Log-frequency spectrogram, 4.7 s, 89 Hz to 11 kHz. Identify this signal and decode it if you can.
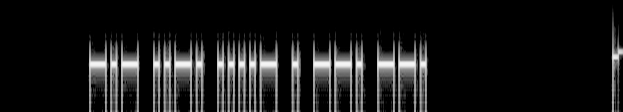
Morse code, heard as a keyed tone, about 30 wpm, 700 Hz. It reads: KF4EGG
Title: USA Call Signs 30wpm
